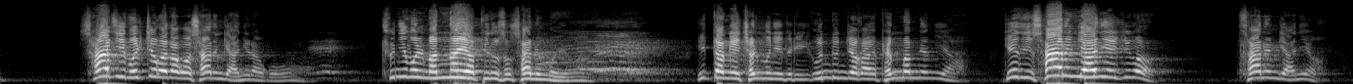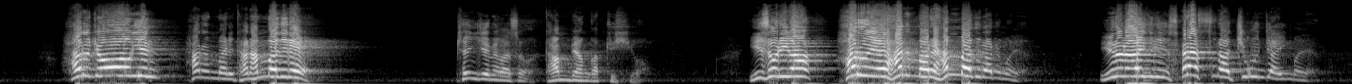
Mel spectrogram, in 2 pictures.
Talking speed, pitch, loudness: 275 characters per minute, 285 Hz, -9 LUFS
